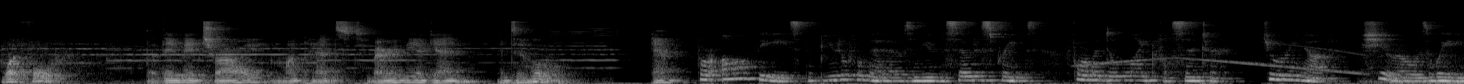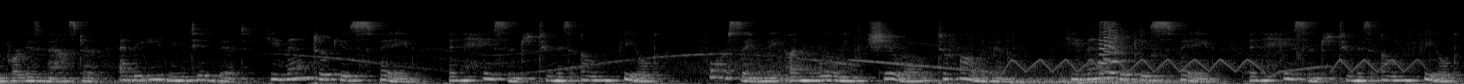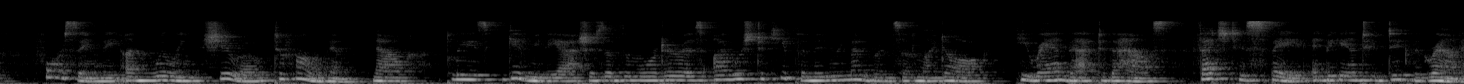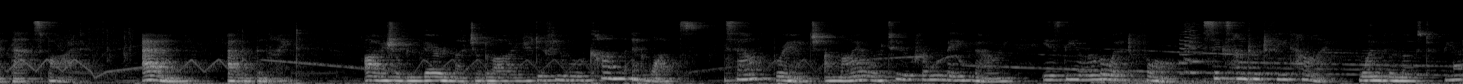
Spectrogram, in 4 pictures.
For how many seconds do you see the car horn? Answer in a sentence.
You can hear the car horn for 4 seconds altogether.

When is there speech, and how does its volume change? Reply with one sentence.
The speech can be heard briefly from 0.0 to 0.8 s; and from 1.4 to 58.5 s, at a steady volume.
